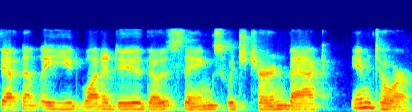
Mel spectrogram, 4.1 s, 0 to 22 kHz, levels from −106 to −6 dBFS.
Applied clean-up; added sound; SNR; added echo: none; none; none; none.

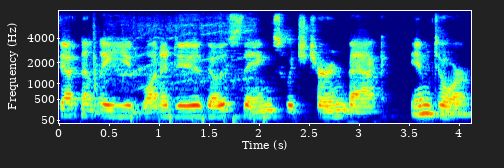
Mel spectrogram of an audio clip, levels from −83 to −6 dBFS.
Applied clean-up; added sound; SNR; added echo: classical method WPE with log-MMSE.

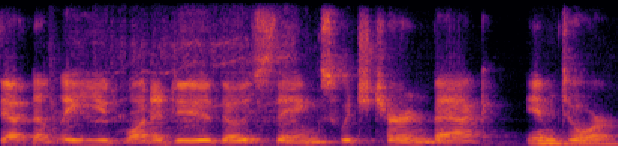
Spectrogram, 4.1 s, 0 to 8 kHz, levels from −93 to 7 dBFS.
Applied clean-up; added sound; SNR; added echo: neural separator model SepFormer DNS4.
